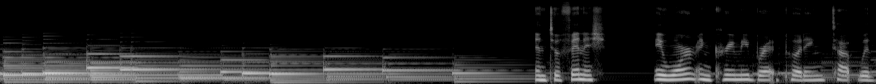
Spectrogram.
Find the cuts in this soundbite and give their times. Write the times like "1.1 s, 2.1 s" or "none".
5.1 s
